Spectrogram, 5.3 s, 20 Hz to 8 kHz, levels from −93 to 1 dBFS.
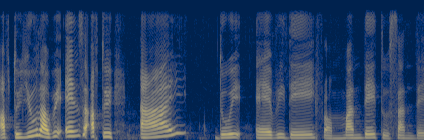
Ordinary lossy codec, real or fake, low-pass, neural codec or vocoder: none; real; 7.2 kHz; none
